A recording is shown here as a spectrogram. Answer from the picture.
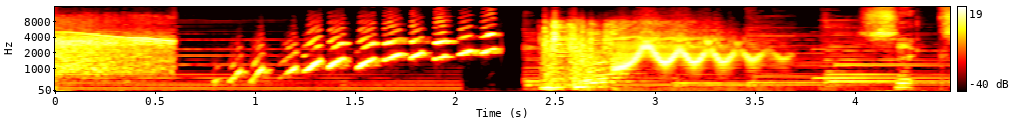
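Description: Cartoon sound effects over children's background music. A falling whoosh fades in the first half-second, then a quick run of short rising boings climbs higher and higher, the sound cuts out briefly, and a wobbling boing follows.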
